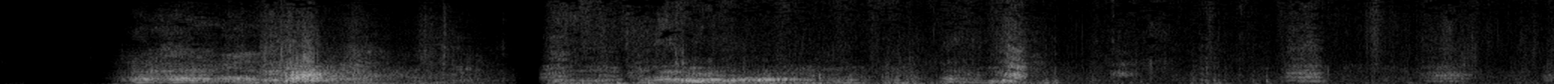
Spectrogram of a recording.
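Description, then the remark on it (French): A dog barks, loud and agitated: a long snarling outburst, a brief pause, then a rapid string of sharper barks and yips that gradually fade in intensity. “Eh bien, la bestiole, qui vue de près ressemble fortement à un chien, vous rate.”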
